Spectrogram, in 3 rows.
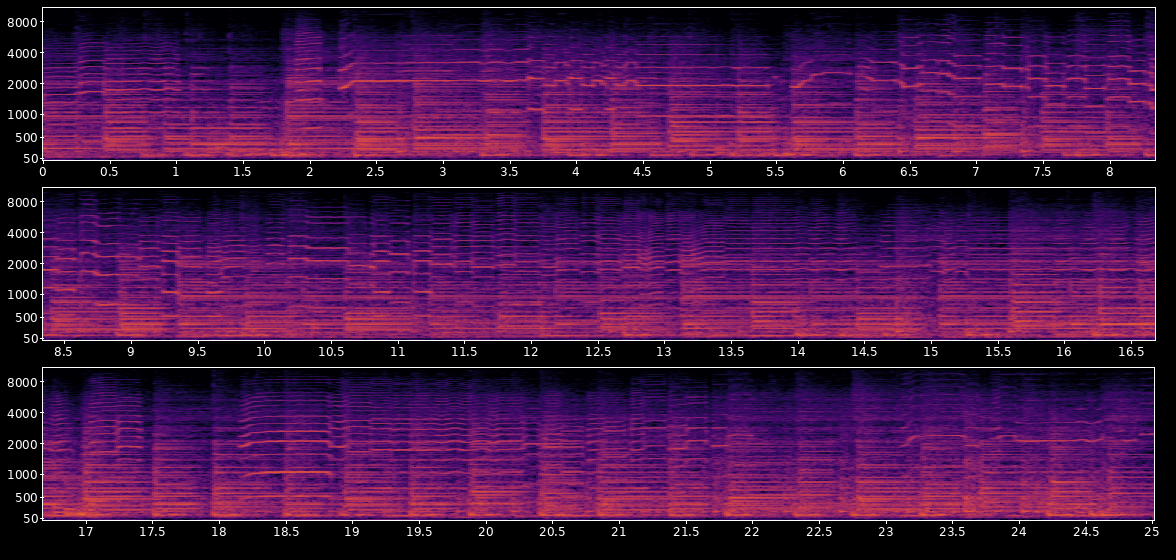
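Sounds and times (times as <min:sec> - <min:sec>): double bass: 0:00.0 - 0:25.0
drums: 0:00.0 - 0:25.0
piano: 0:00.0 - 0:25.0
soprano saxophone solo: 0:00.0 - 0:25.0.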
